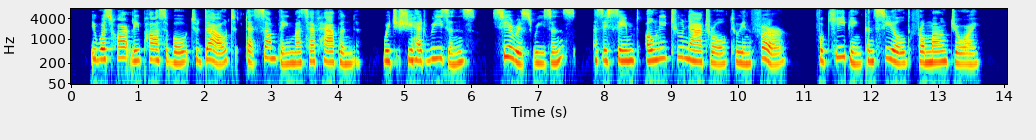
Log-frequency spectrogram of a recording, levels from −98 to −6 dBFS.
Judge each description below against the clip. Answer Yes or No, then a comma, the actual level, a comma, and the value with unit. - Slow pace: Yes, slow, 130 wpm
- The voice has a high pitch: Yes, high, 230 Hz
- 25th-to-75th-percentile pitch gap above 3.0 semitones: Yes, average, 3.4 semitones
